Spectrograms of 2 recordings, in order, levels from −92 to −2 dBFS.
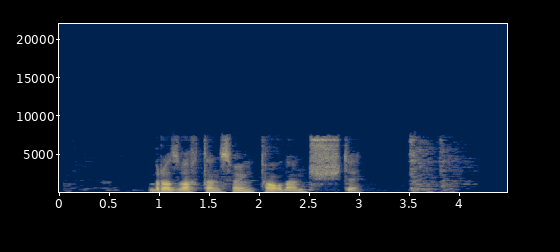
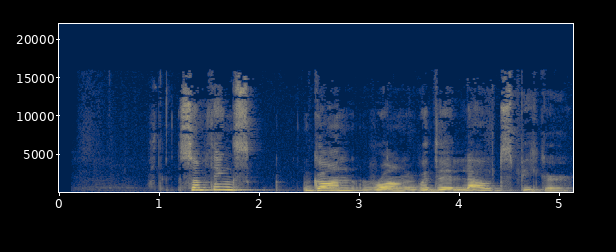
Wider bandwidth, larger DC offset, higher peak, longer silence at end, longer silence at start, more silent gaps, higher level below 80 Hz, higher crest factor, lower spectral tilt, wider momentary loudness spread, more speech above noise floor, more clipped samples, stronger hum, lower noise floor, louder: second, 7.8 kHz vs 16 kHz; neither; second, -8 dBFS vs -4 dBFS; first, 0.65 s vs 0.05 s; second, 0.9 s vs 1.2 s; neither; first, -72 dBFS vs -80 dBFS; about the same, 22 dB vs 22 dB; about the same, -4 dB/octave vs -5 dB/octave; first, 18 LU vs 13 LU; about the same, 40 dB vs 39 dB; neither; neither; first, -67 dBFS vs -63 dBFS; about the same, -27 LUFS vs -25 LUFS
